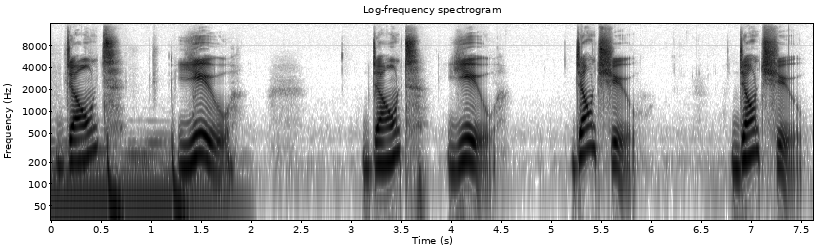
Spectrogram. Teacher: แล้วก็มักจะเกิดกับเสียงข้างหน้าเป็นTหรือว่าDนะคะเทอะเดะแล้วข้างหลังเป็นเยอะเป็นยูบ้างเป็นเป็นยยักษ์อ่ะอ่ะTดีแล้วเมื่อเยอะรวมกันมันก็จะเป็นเสียงอื่นไปเลยเป็นแบบเฉอยกตัวอย่างนะคะdon'tyoudon'tyoudon'tyoudon'tyou จากเธอะกับเยอะเปลี่ยนเป็นชช้างแบบCHไปเลย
